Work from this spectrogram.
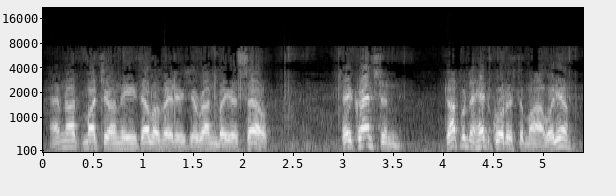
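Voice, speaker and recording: An actor playing a brisk, genial police commissioner, hearty and businesslike, in 1930s radio mystery style. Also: male voice, fairly high pitch, animated, close to an everyday voice. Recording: tinny, noisy 1930s radio recording.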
